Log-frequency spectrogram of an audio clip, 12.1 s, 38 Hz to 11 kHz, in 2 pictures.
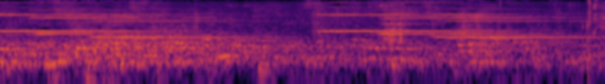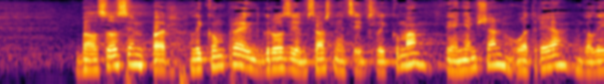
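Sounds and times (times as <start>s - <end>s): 
electric bell ringing in a parliament chamber to call a vote: 0.0s - 2.4s, 3.2s - 6.2s
speech: 6.9s - 12.0s.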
